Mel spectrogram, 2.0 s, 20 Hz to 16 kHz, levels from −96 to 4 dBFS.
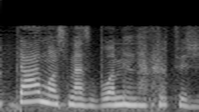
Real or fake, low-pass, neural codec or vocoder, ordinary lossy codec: fake; 7.2 kHz; codec, 16 kHz, 0.5 kbps, FunCodec, trained on Chinese and English, 25 frames a second; MP3, 64 kbps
